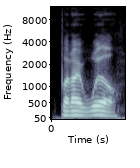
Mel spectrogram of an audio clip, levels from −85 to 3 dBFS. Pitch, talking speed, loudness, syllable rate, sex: 120 Hz, 240 wpm, -14 LUFS, 5.6 syllables/s, male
